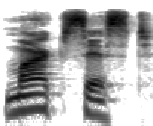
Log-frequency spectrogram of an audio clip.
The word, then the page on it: marxist: British English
